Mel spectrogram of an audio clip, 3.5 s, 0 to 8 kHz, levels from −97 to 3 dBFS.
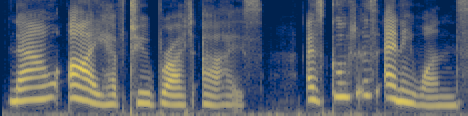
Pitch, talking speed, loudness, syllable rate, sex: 260 Hz, 190 wpm, -18 LUFS, 4.4 syllables/s, female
